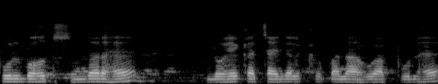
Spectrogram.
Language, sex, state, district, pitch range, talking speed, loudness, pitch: Hindi, male, Bihar, Purnia, 125-140 Hz, 165 wpm, -29 LUFS, 130 Hz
